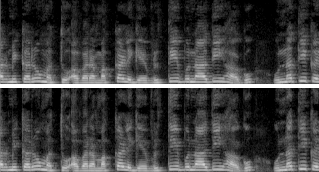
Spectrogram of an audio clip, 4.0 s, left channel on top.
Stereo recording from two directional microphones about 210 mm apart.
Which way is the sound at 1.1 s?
25° right (ahead or behind).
